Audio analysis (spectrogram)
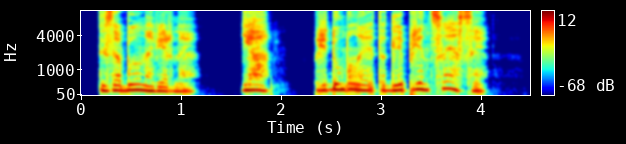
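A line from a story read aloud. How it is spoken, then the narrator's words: Faint hoarse slurred rasp. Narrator (Russian): прохрипела едва слышно, с трудом ворочая языком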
